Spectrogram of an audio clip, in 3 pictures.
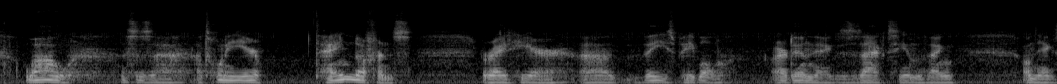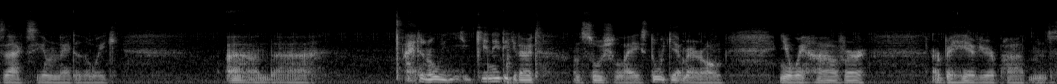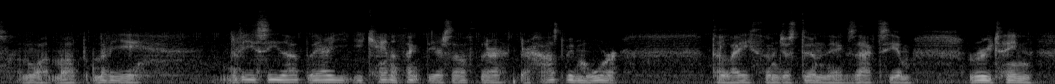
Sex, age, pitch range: male, 30-49, 85-100 Hz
